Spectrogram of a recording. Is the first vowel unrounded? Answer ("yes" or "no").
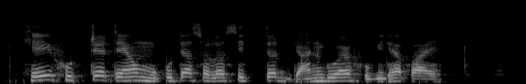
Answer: yes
